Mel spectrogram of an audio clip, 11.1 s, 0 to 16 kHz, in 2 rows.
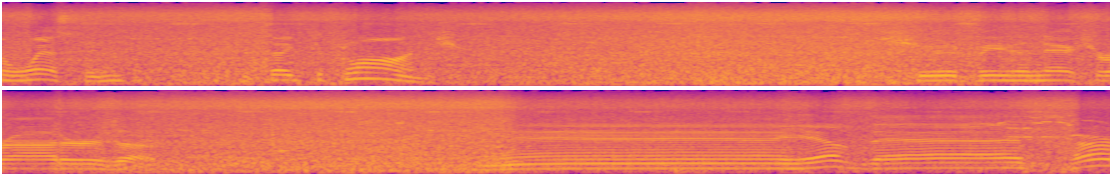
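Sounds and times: water rushing down a chute: 0:00.0 - 0:11.0
low steady note: 0:03.8 - 0:11.0.

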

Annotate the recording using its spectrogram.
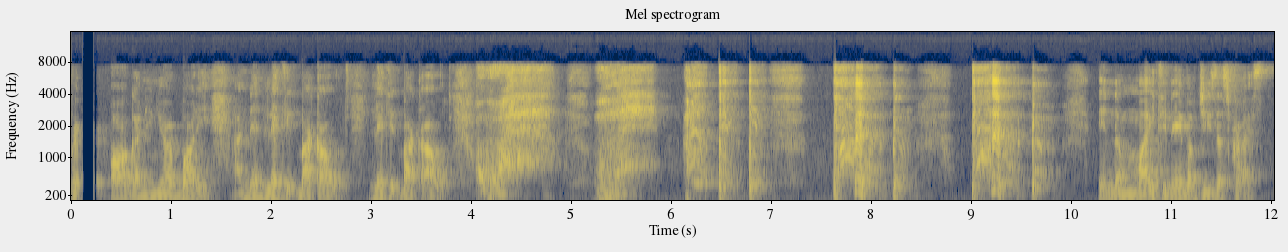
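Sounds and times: man coughing: 0:05.2 - 0:10.0
man blowing out breaths: 0:07.0 - 0:07.4, 0:08.4 - 0:08.9.

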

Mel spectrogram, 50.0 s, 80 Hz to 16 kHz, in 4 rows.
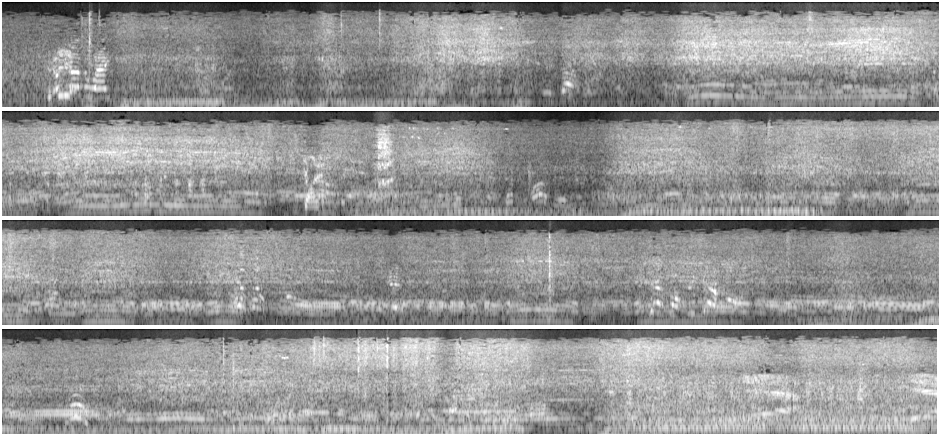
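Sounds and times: off-road vehicle engine revving: 0:00.0 - 0:49.9.

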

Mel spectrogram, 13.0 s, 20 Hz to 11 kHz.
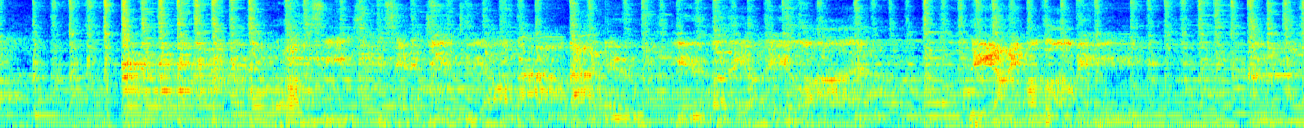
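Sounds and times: strummed acoustic guitar: 0:00.0 - 0:13.0.

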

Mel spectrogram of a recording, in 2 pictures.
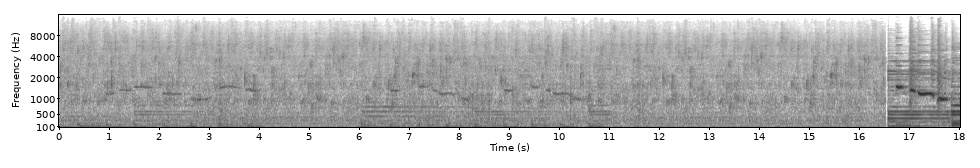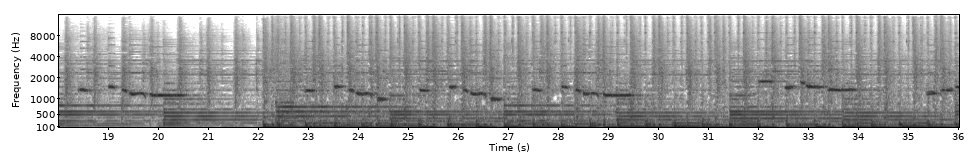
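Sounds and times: soft background music: 0:00.0 - 0:05.3, 0:06.0 - 0:11.8, 0:16.6 - 0:36.0
fountain water splashing: 0:00.0 - 0:36.0.

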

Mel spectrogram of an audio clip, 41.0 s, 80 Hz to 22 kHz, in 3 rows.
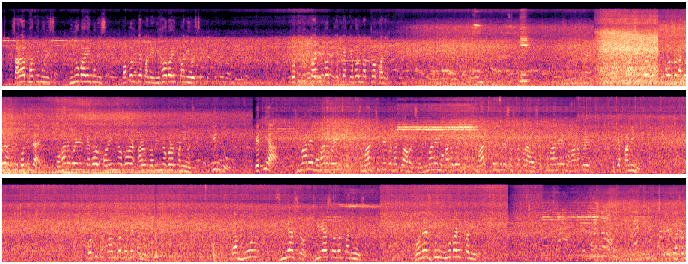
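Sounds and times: heavy rain pouring: 0:00.0 - 0:41.0
traffic driving through floodwater: 0:00.0 - 0:41.0
car horn toot: 0:10.2 - 0:10.8, 0:21.6 - 0:23.2, 0:38.2 - 0:39.6
person speaking: 0:11.2 - 0:26.6, 0:29.0 - 0:30.7.

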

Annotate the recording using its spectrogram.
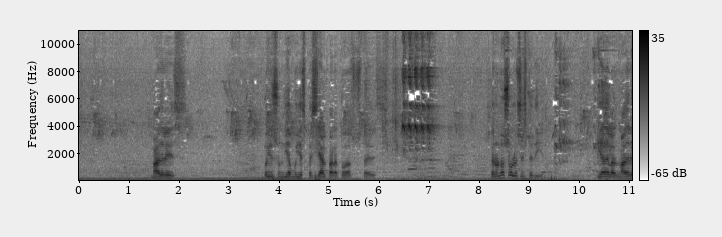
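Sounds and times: bird calling: 0:06.0 - 0:08.3, 0:09.4 - 0:11.0.

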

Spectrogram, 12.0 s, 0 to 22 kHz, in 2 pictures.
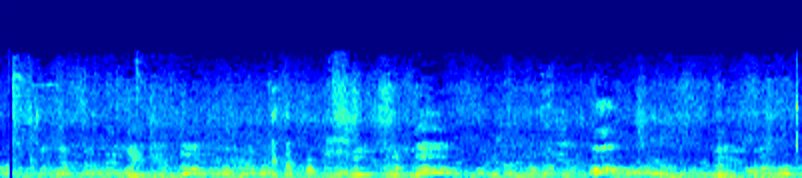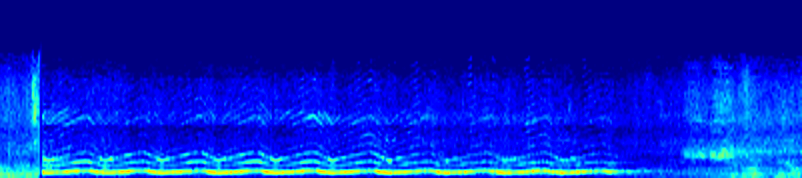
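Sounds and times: police siren yelping: 0:06.4 - 0:10.8.

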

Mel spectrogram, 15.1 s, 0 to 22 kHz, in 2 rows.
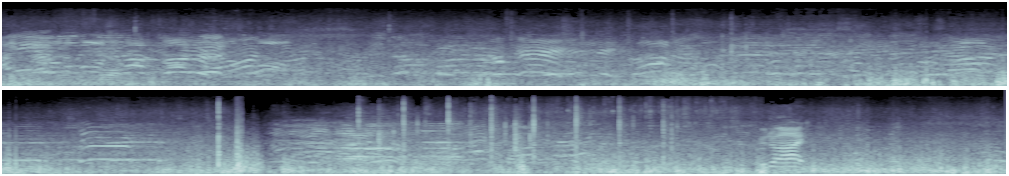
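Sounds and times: sharp claps: 0:10.1 - 0:12.9.

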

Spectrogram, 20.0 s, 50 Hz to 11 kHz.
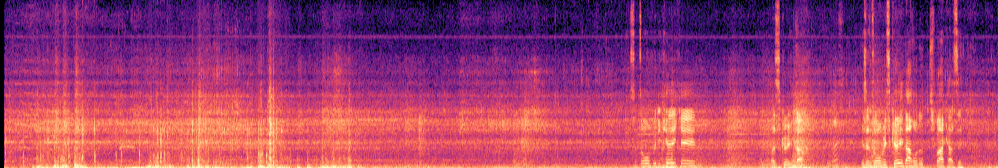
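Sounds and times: roller coaster wheels rumbling: 0:00.1 - 0:19.9.

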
